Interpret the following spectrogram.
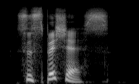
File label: "SUSPICIOUS", english; 3000 words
